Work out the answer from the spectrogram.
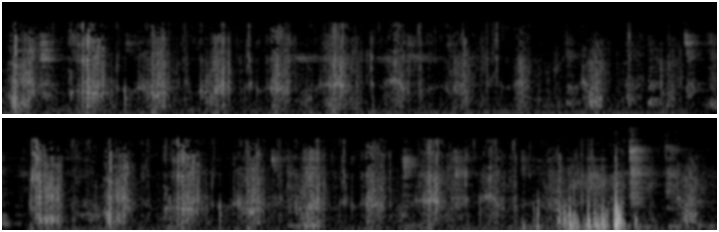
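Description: Close-up chewing and crunching of crisp fried Indian sweets and breads (jalebi and puri), short crisp crunches about twice a second. A brief louder clatter comes about a second before the end.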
